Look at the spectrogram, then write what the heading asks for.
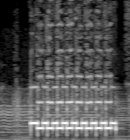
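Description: A telephone rings loudly with a rapid, trilling electronic pattern, one ring burst of about a second, as a call comes into an Akashvani radio phone-in request show.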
